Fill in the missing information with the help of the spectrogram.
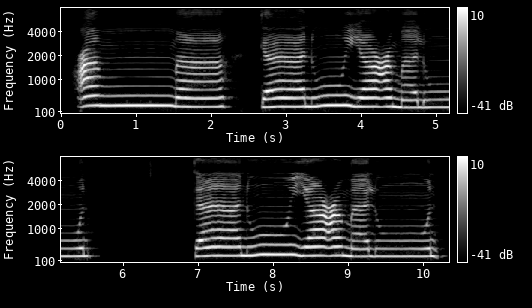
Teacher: یہاں پر الف مدہ ہو رہا ہے، تو ہم اسے دو حرکت کی برابر کھینچ کے پڑھیں گے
